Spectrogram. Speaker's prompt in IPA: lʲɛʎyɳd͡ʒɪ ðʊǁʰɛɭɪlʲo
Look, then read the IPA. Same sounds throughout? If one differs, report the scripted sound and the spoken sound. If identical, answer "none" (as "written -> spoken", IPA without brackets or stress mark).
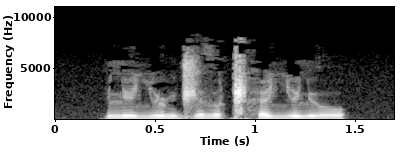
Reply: ɭ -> ʎ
